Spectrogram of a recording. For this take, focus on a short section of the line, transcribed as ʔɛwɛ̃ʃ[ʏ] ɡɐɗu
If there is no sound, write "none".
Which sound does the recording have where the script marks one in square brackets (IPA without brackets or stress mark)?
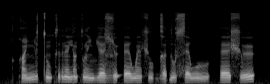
u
